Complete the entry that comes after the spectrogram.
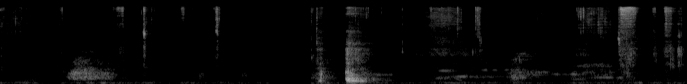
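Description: Close-miked eating sounds of mala shrimp and corn on the cob: irregular chewing and wet mouth clicks and smacks, with sharp crackles.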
